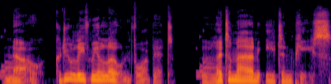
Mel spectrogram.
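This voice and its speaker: In a put-on character voice, a man at medium pitch makes very wide pitch swings at a fairly slow pace, recorded with a dry, close sound and no echo. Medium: fan dub. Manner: calm, dry, world-weary.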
